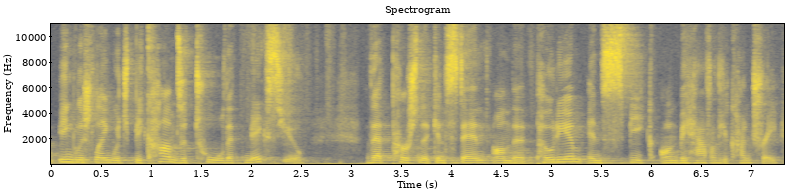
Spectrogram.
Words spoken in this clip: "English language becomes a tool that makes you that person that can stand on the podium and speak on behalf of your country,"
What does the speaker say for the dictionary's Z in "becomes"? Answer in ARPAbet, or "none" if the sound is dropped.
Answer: Z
